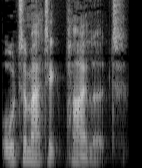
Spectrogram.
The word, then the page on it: automatic pilot: British English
